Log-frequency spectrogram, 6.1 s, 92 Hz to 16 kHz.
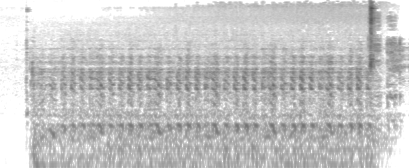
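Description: A Citroen XM with a 3-litre V6 is started without any throttle, turning over with a steady pulsing mechanical chug for several seconds before it cuts off, loud and close.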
